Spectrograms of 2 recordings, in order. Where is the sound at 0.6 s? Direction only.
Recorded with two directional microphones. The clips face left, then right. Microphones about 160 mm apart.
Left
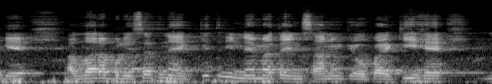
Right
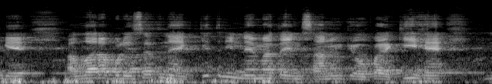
25° left (ahead or behind).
